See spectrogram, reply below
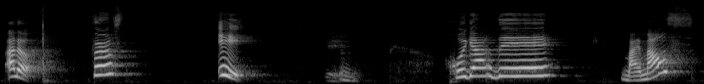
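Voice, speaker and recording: Lady teaching basics, super slow and singsongy, playful. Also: very high voice, big pitch swings, fairly bright tone. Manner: slow, exaggerated pronunciation with playful asides. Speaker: French teacher. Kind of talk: language lesson mixing French and English.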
